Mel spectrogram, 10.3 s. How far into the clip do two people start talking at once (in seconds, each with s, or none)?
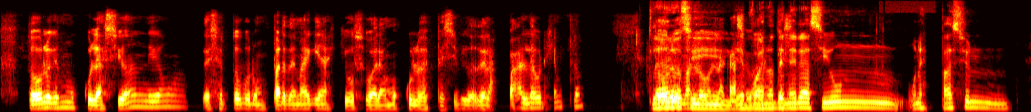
6.5 s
